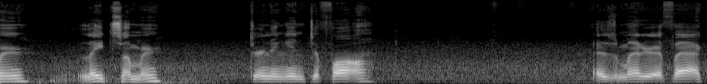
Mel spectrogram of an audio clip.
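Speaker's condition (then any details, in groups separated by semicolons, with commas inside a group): Cerebral palsy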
